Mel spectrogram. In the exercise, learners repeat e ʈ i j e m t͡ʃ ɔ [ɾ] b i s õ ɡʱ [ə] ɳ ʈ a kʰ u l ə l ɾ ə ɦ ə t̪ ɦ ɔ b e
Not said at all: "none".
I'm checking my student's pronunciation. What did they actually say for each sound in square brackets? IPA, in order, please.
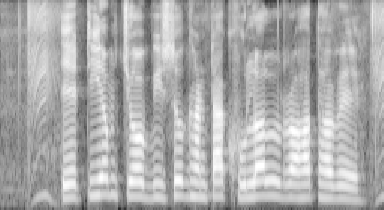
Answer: none, ə

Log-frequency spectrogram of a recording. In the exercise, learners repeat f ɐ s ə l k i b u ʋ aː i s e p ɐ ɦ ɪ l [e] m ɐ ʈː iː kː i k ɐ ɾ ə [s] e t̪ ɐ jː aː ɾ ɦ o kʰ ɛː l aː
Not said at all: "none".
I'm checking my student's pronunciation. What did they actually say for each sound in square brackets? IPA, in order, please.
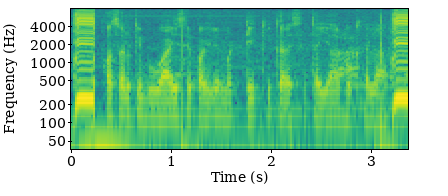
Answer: e, s

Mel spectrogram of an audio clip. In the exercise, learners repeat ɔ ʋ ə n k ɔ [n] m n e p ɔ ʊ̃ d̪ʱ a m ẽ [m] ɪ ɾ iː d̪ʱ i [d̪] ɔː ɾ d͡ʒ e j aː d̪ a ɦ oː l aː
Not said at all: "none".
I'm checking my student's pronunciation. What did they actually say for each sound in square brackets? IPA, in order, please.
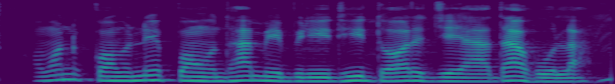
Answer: none, b, d̪

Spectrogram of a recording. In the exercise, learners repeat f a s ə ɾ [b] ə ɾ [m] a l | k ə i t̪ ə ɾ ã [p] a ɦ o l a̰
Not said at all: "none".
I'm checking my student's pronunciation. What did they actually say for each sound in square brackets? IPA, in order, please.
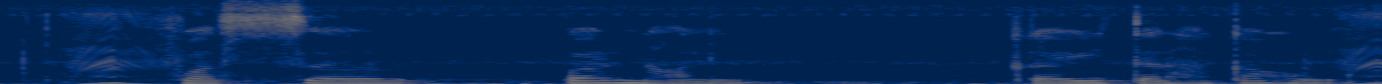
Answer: p, n, k

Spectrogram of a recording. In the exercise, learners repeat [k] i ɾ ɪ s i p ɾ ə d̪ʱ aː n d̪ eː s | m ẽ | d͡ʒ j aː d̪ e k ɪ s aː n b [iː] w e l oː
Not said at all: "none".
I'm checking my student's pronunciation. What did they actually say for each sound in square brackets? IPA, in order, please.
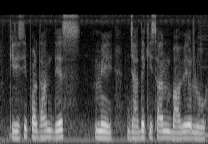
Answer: k, aː

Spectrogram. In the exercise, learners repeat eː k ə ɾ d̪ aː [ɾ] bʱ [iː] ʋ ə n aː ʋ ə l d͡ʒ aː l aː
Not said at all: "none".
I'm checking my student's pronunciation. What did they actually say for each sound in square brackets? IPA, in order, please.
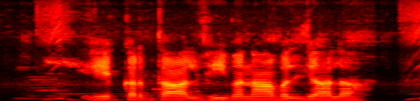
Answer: l, iː

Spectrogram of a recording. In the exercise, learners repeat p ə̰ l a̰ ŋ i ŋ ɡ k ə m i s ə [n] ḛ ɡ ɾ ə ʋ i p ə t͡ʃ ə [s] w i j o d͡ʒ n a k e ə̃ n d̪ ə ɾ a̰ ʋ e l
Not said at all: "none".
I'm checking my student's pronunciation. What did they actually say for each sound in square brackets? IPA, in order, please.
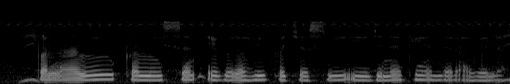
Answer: n, s

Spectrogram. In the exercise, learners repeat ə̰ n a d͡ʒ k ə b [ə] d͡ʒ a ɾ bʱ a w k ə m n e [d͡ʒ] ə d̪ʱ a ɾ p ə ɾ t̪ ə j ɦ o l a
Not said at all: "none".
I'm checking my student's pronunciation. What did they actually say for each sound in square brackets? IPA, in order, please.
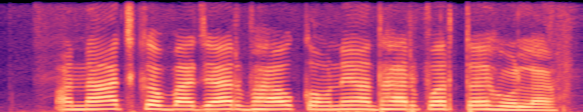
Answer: a, none

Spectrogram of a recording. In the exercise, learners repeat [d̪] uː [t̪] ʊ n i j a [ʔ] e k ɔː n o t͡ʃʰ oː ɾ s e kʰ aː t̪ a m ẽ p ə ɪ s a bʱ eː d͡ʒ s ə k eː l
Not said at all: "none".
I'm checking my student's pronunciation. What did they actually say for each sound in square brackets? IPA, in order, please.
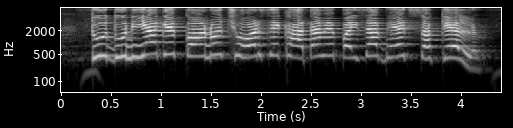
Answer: t̪, d̪, k

